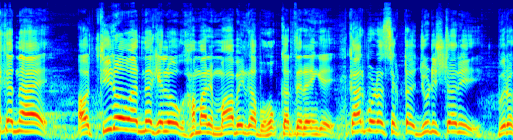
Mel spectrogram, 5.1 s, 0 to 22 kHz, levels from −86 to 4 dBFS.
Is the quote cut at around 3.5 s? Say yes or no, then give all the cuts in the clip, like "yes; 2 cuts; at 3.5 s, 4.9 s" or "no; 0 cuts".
yes; 1 cut; at 3.5 s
